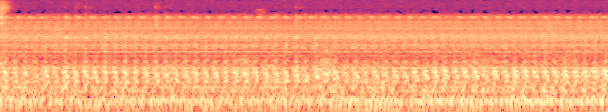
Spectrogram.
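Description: Faint steady room tone: low background hiss with a faint hum and no distinct events.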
